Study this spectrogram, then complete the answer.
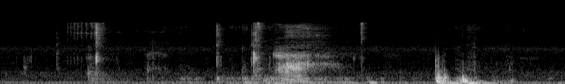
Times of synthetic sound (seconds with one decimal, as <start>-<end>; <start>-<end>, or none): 0.0-5.7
